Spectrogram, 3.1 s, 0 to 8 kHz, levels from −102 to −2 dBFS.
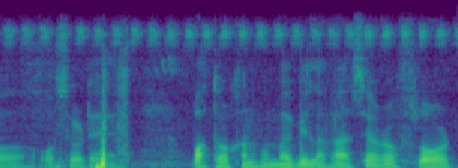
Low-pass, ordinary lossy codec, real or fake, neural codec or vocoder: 7.2 kHz; none; real; none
